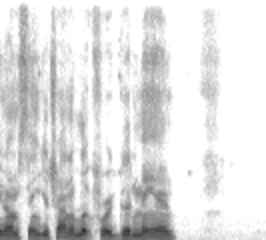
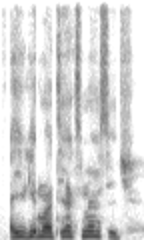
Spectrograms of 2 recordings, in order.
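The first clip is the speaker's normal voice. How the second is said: normal talking voice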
